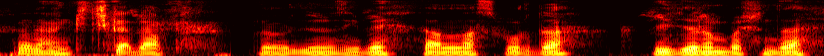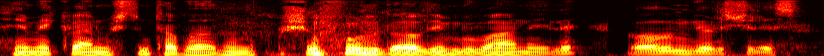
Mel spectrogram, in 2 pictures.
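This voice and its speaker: A man's voice: fairly low pitch, level tone, fast, warm tone. A man from Turkey vlogging outdoors on his village farm, chatting casually to viewers and talking fondly to his animals. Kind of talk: casual vlog narration.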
